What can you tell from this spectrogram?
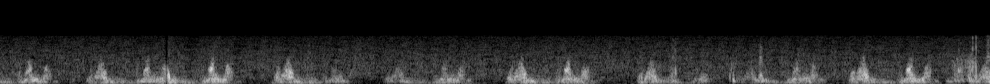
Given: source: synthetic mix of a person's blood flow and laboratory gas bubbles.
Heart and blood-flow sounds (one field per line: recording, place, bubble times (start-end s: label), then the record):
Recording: Doppler ultrasound of blood flow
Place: precordium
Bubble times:
6.69-6.77 s: bubbles
7.28-7.38 s: bubbles
7.57-7.70 s: bubbles
9.46-9.79 s: bubbles
9.85-9.91 s: bubbles
From the record:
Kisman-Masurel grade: 221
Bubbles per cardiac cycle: several, 3 to 8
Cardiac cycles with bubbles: 10 to 50%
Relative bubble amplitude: barely perceptible (0.100 to 0.250)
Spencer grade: 2 (many but less than half of the cardiac periods contain bubble signals, singularly or in groups)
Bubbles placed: only in the low amplitude regions of the cardiac cycle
